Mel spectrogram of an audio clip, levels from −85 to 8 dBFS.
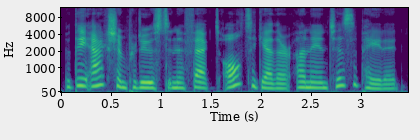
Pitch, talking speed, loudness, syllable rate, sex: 225 Hz, 140 wpm, -18 LUFS, 6.1 syllables/s, female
